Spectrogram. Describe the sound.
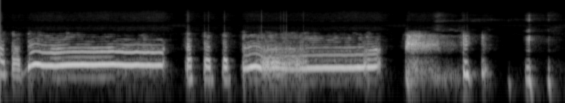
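A human voice imitating a chicken call: two long, drawn-out trumpet-like tones, each followed by a few short, sharp clucking notes, ending in scattered clucks.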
